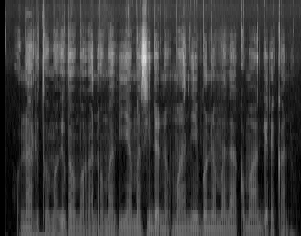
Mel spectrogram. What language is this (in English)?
Kikuyu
